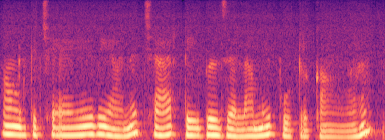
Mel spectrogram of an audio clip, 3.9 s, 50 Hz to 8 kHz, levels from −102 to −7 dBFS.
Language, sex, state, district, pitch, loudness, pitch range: Tamil, female, Tamil Nadu, Nilgiris, 160 Hz, -14 LUFS, 145-175 Hz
